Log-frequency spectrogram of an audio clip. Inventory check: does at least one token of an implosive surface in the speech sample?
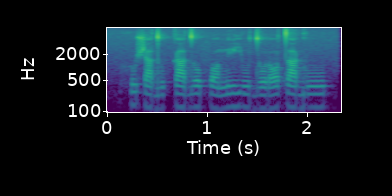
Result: no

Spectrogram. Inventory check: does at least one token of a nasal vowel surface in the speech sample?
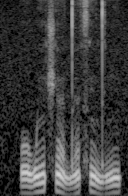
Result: yes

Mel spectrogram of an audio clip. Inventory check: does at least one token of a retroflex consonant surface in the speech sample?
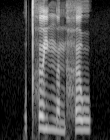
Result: no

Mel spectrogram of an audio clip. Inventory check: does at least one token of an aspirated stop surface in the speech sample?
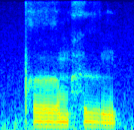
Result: yes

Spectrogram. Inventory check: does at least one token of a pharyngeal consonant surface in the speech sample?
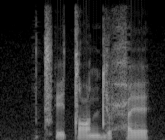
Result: yes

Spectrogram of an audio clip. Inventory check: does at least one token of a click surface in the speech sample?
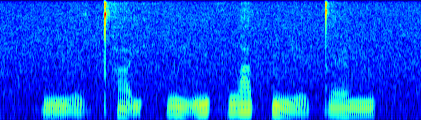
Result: no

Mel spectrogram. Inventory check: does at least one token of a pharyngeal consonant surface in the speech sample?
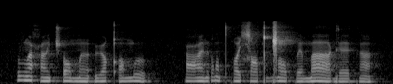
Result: yes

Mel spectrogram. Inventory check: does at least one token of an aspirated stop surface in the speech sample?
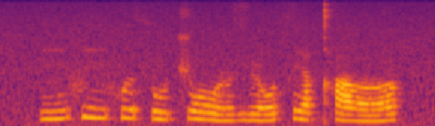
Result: yes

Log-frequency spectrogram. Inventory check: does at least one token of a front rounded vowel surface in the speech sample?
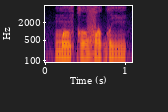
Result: no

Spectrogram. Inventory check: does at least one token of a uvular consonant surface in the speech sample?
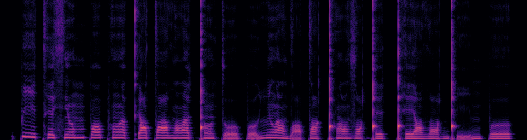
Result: no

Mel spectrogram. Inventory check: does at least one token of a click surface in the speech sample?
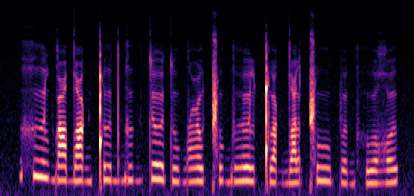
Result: yes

